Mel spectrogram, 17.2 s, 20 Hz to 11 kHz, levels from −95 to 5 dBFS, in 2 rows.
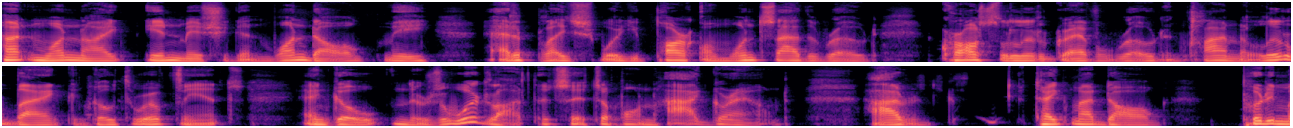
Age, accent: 60-79, American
